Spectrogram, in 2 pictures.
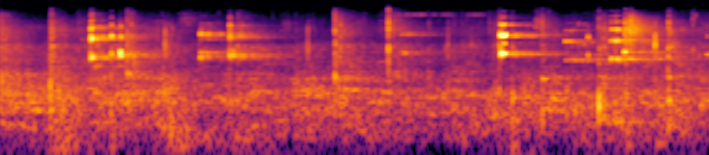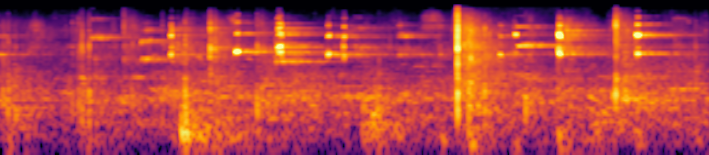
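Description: A badminton doubles rally in a hall: shoes squeak in frequent short, high chirps on the court floor, and rackets strike the shuttlecock in sharp cracks several times, loudest near the end.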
